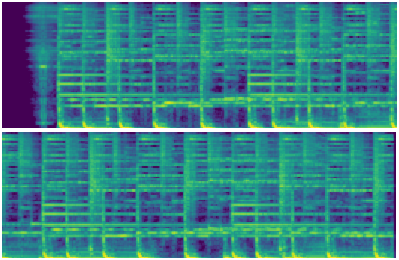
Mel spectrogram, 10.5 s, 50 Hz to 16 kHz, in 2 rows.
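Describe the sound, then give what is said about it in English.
A bright, festive Christmas iPhone ringtone jingle from Ringtone Feeder plays loud, with a steady bouncy beat, tinkling bell-like melody and thumping bass, running continuously for about ten seconds with no talking. “This holiday season, Ringtone Feeder wants to wish you a Merry Christmas with 24 new iPhone Christmas ringtones.”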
